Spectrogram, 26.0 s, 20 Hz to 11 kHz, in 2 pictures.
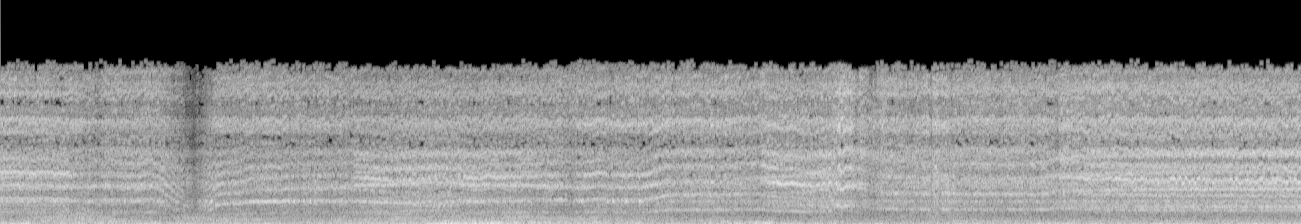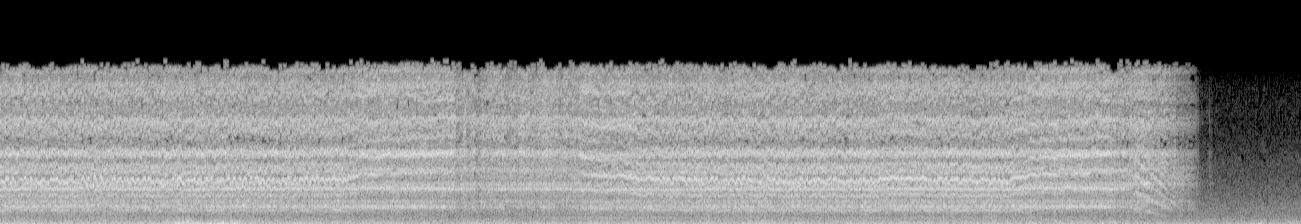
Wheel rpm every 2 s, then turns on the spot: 140, 140, 160, 180, 210, 210, 210, 210, 230, 220, 210, 220, 70.
none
